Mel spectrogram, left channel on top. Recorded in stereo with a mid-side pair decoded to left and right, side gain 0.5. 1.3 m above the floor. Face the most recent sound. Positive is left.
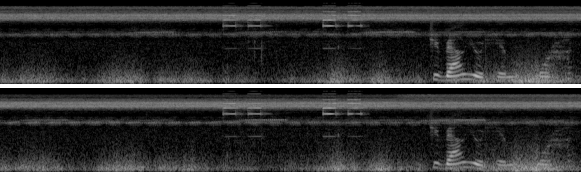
turn(degrees=25)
